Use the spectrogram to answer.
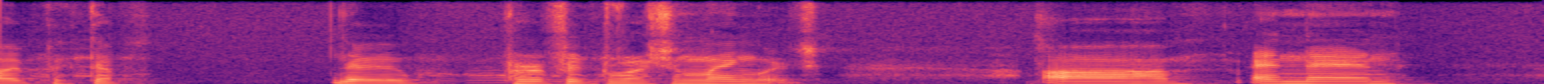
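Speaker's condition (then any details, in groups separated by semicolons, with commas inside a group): Cerebral palsy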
